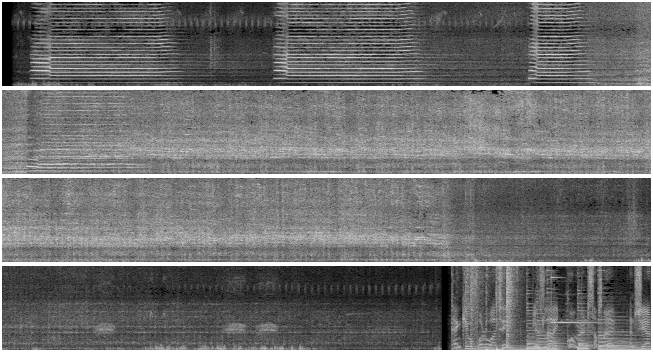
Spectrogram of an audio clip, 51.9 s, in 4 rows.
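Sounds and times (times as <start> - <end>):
train wheels roaring on rails: 0.6 - 47.8.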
